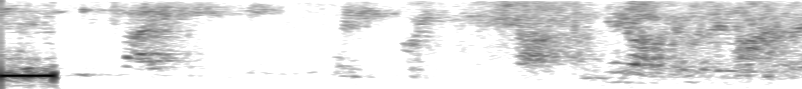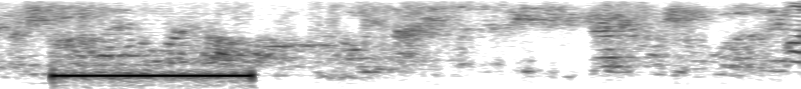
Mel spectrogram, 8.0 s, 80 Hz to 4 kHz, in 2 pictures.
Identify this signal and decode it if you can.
Ringback tone (Europe, 425 Hz), with speech.
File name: out- -2001- - - .1266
